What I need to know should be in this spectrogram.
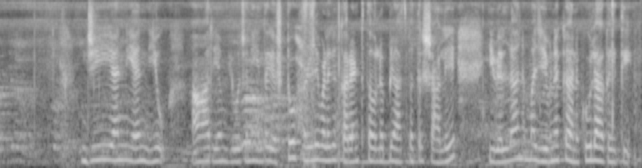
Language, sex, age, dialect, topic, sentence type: Kannada, female, 25-30, Central, banking, statement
